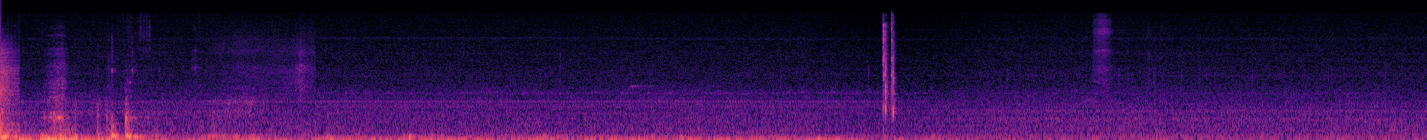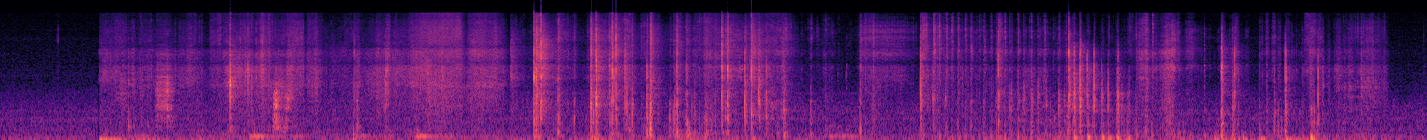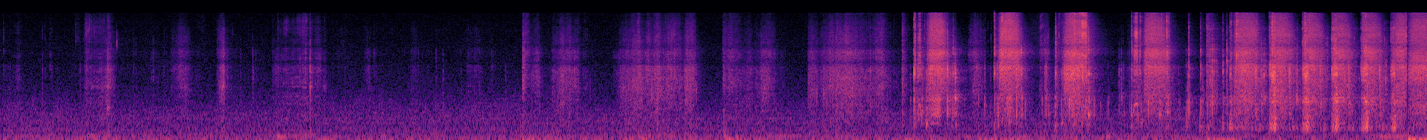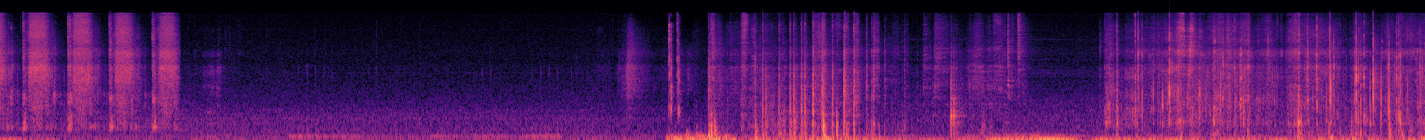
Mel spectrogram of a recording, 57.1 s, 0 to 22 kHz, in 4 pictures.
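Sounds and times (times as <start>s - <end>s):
crinkly rustles: 15.3s - 42.5s, 53.8s - 57.0s.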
